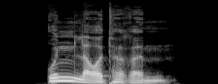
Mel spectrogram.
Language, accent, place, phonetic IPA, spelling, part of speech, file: German, Germany, Berlin, [ˈʊnˌlaʊ̯təʁəm], unlauterem, adjective, De-unlauterem.ogg
- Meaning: strong dative masculine/neuter singular of unlauter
